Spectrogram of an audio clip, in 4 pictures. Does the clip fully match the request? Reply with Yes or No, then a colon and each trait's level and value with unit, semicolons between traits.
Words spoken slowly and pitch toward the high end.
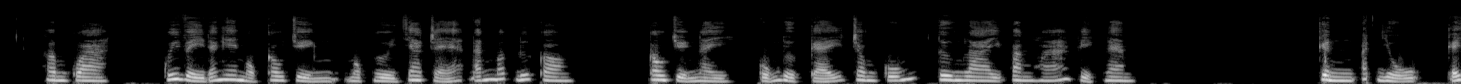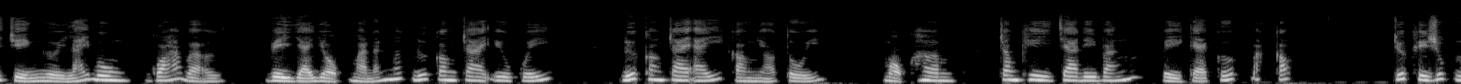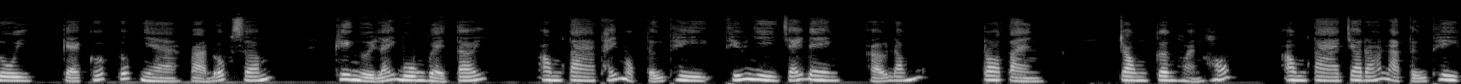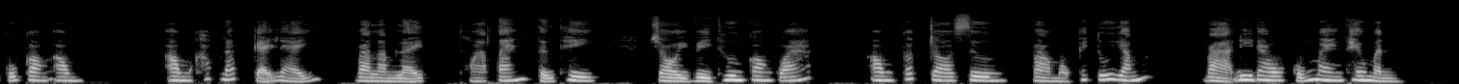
No: slow, 155 wpm; medium, 180 Hz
